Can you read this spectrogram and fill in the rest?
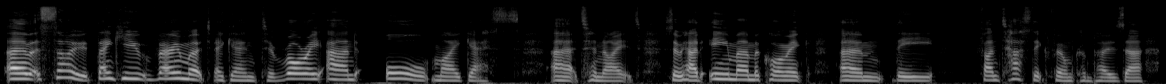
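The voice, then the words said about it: Hoarse, failing voice. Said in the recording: “I don't know why my voice is going today.”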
